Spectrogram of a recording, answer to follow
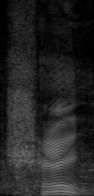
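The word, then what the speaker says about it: Tsaur: And his last name was spelled T-S-A-U-R, but it was pronounced Chang.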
